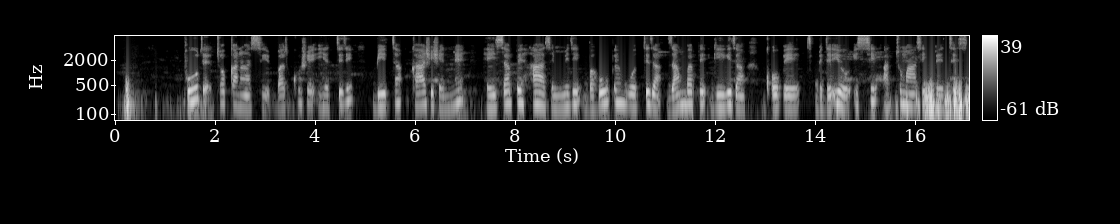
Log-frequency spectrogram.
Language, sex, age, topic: Gamo, male, 25-35, agriculture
